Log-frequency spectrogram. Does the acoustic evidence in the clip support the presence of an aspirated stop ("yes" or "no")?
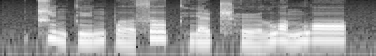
yes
